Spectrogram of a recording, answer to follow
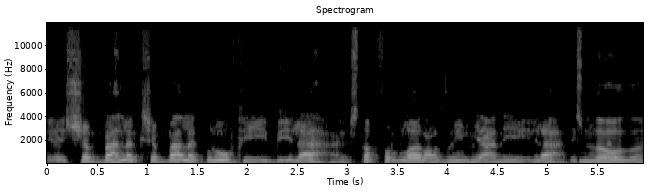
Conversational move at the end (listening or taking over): listening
